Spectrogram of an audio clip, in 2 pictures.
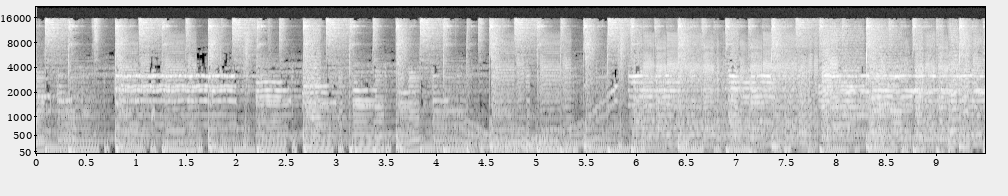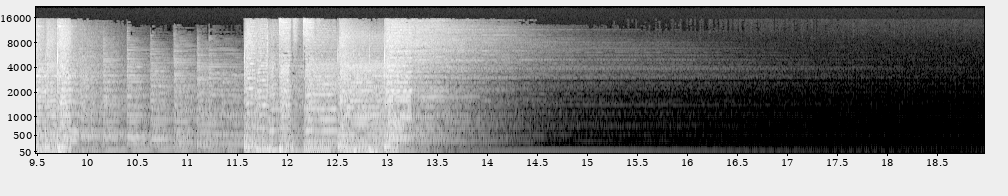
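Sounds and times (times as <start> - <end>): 
soul music: 0.0 - 13.9.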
